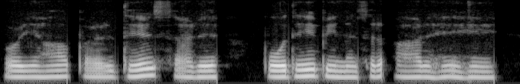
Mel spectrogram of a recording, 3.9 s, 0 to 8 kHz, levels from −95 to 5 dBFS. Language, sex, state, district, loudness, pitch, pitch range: Hindi, female, Arunachal Pradesh, Lower Dibang Valley, -17 LUFS, 175 Hz, 170-180 Hz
